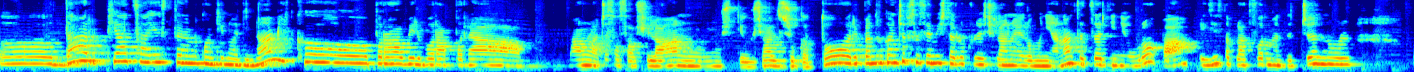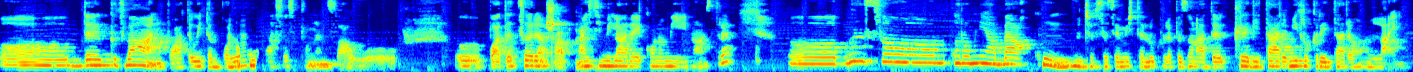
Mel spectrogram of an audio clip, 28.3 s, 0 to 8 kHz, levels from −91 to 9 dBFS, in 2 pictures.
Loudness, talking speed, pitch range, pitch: -19 LUFS, 160 wpm, 170-260 Hz, 205 Hz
